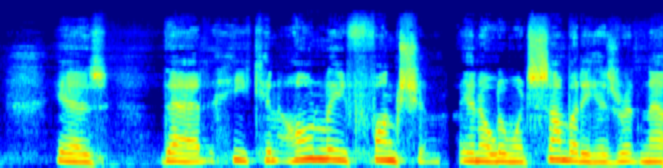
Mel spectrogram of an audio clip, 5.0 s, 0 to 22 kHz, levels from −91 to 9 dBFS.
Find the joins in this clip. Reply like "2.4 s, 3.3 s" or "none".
3.4 s, 3.7 s

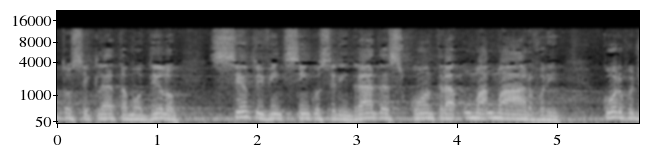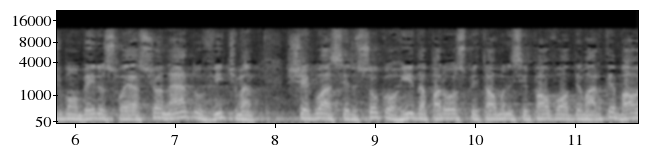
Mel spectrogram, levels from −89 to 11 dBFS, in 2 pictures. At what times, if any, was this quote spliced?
4.3 s

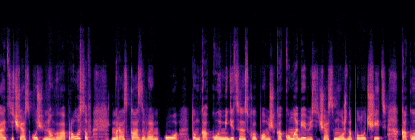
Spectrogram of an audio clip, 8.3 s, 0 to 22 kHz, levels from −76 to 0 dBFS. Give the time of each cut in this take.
none

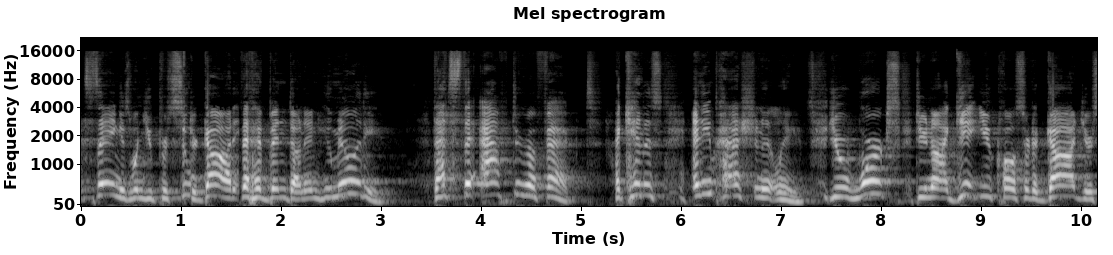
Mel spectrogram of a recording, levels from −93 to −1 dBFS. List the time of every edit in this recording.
1.1 s, 1.6 s, 3.3 s, 5.2 s, 5.6 s, 6.3 s

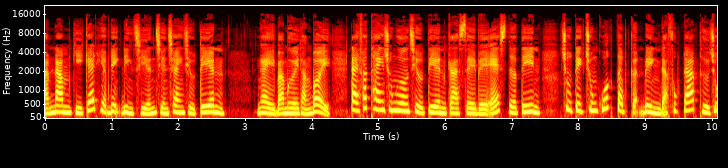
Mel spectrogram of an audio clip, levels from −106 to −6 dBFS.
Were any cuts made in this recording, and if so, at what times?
none

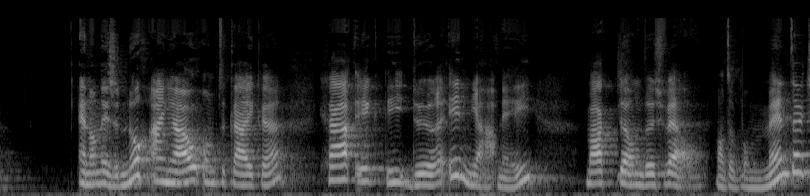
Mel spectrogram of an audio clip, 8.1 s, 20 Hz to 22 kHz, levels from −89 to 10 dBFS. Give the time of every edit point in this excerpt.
5.0 s, 6.2 s, 7.1 s

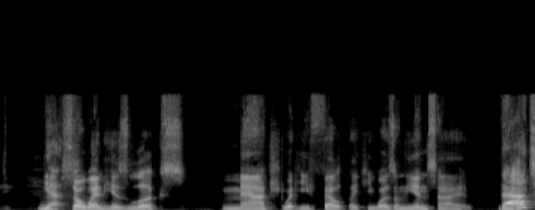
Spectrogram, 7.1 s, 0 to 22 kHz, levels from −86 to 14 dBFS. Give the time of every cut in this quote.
none

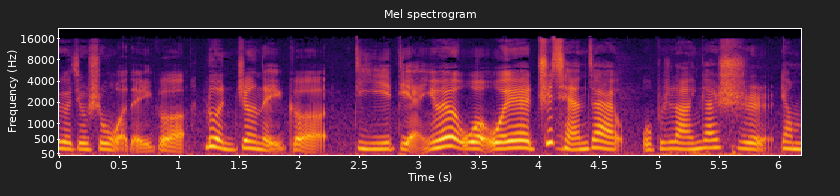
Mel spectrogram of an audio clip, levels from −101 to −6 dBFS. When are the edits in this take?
1.1 s

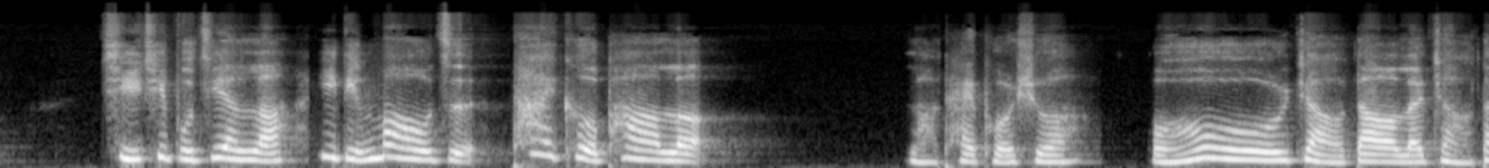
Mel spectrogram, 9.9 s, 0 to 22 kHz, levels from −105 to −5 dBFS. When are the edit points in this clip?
2.0 s, 7.3 s

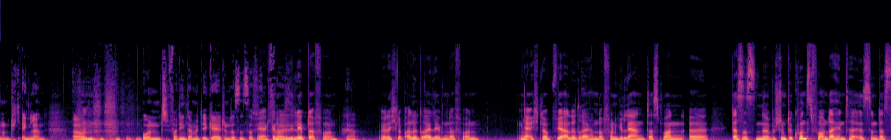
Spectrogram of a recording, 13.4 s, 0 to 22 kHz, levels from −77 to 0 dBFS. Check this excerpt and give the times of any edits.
none

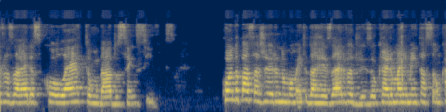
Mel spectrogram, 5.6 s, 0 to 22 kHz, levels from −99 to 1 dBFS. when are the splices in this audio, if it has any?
none

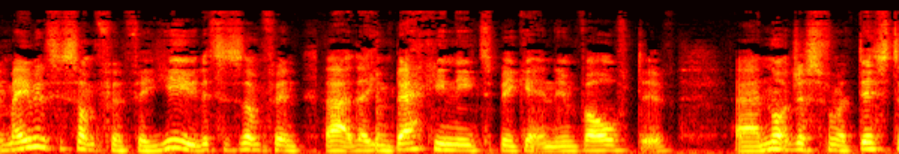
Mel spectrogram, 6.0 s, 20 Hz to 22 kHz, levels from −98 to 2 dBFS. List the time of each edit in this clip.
2.1 s, 2.5 s

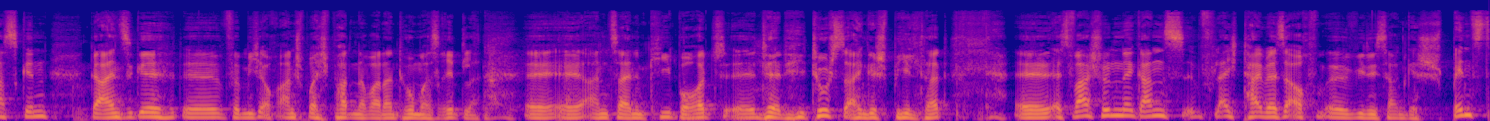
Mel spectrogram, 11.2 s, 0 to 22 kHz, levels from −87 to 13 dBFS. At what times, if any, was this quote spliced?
none

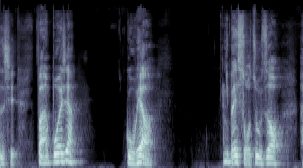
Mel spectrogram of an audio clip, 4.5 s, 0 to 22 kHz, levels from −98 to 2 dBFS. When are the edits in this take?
none

